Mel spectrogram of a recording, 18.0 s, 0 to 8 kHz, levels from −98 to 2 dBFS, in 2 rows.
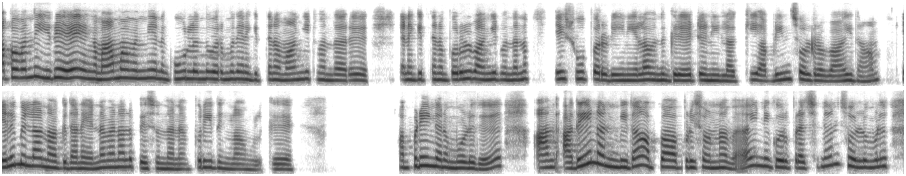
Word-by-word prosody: அப்ப 275 +3 +2
வந்து 325 +3 +1
இதே 300 +1 +4 0.2
எங்க 255 -2 0
மாமா 280 +4 +3
வந்து 280 +1 0
என்ன 255 -3 -2
ஊர்ல 265 -1 0
இருந்து 255 0 -1
வரும்போது 250 +1 -1
எனக்கு 220 -3 -3
இத்தனை 230 +1 -3
வாங்கிட்டு 240 +2 -3
வந்தாரு. 210 0 -2 0.5
எனக்கு 230 0 -1
இத்தனை 230 0 -3
பொருள் 255 +3 +2
வாங்கிட்டு 230 -1 0
வந்தா, 225 +4 -1 0.3
"ஹேய் 260 0 0
சூப்பர்டி 235 -5 -1
நீ - - 0
எல்லாம் 225 +1 +1
வந்து 215 -1 0
கிரேட் 205 +1 +1
நீ 200 - 0
லக்கி" 220 +6 -4
அப்படின்னு 220 +6 -2
சொல்ற 210 -4 +1
வாய் 190 +3 -1
தான். 180 +5 -5 0.3
எலும் 315 +7 +4
இல்லா 295 -2 +3
நாக்கு 215 -2 +1
தான. 205 0 0
என்ன 210 +4 -1
வேணாலும் 255 +1 -1
பேசும் 200 -1 -1
தான. 185 0 -2
புரியுதுங்களா 215 -6 -3
உங்களுக்கு? 175 +2 -7 1.2
அப்படிங்கிற 285 0 +3
பொழுது 210 -5 +1 0.6
அந் 240 +1 +1
அதே 270 +10 +5
நண்பி 260 -7 +4
தான். 315 +2 +4
அப்ப 250 +1 -8
அப்படி 235 +1 -1
சொன்னவ 225 -2 +1 0.2
இன்னைக்கு 270 -4 +2
ஒரு 235 - -2
பிரச்சனைன்னு 270 - -2
சொல்லும்பொழுது, 255 +1 +1
235 Hz, 180 wpm, -23 LUFS, 215-260 Hz, 1.2 s, அதே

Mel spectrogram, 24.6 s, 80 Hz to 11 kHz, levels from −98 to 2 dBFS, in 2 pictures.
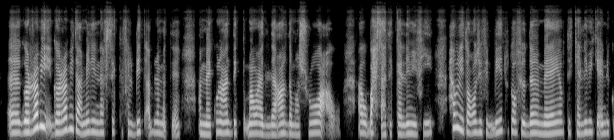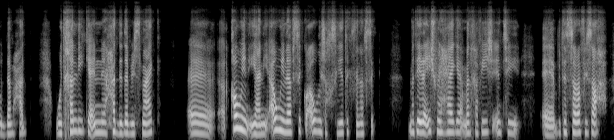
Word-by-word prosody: آآ، 205 +1 +3
جربي 270 - +7
جربي 250 +1 +4
تعملي 215 -2 +1
لنَفسِك 205 +1 -4
في - - -13
البيت 200 +2 -4
قبل 205 -2 -3
ما - - -4
ت 170 - -8 0.4
امّا 185 -1 +1
يكون 210 +4 -2
عندِك 200 -1 0
موعِد 190 -1 +1
لعرض 180 +3 0
مشروع 190 +3 0
أو - - -11 0.4
أو 200 -1 +3
بحث 205 -1 +2
هتتكلمي 180 +1 -2
فيه، 195 +2 -6 0.3
حاولي 290 -4 +3
تقعدي 210 0 -1
في 205 - -10
البيت 210 +6 -5
وتقفي 215 -2 -3
قدّام 195 +1 +1
المراية 190 +2 +2
وتتكلمي 205 0 -6
كأنِّك 200 -2 -4
قدّام 180 +1 -4
حد - - -5 0.6
وتخلّي 220 +4 +1
كأن 205 -1 0
حد 195 -1 0
ده 195 +1 +2
بيسمعِك، 190 +2 -2 0.6
آآ، 195 - -2
قوّي 275 -1 +6
يعني 180 0 +1
قوّي 245 -1 +4
نَفسِك 210 +2 0
وقوّي 225 0 0
شخصيتِك 200 +1 -4
في 185 - -8
نَفسِك، 190 +1 -6 0.7
ما - - -4
تقلقيش 210 0 +3
من 215 - +1
حاجة، 210 +1 +1
ما 200 - -1
تخافيش، 210 +2 -4
أنتِ 205 +1 -5 0.7
آآ، 160 -3 +1
بتتصرفي 205 +2 0
صح 200 -2 +1
200 Hz, 135 wpm, -25 LUFS, 190-215 Hz, 0.7 s, جربي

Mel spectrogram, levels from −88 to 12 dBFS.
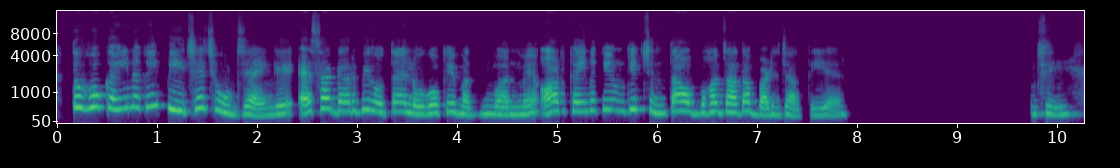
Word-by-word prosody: तो 410 0 +6
वो 415 +2 +5
कहीं 370 0 +2
न 410 - -1
कहीं 430 +3 -1
पीछे 345 +1 +3
छूट 300 - -2
जाएँगे। 215 +1 0 0.2
ऐसा 370 0 +4
डर 295 0 0
भी 340 +4 -1
होता 290 -2 -1
है 285 - -2
लोगों 230 +1 +1
के 280 - -1
मन 205 -2 -3 0.2
मन 210 0 -1
में 215 +1 -1
और 300 0 +2
कहीं 295 -1 0
न - - -2
कहीं 345 +1 -5
उनकी 330 +2 -2
चिंता 300 +1 +2
बहुत 265 +1 -1
ज़्यादा 270 +3 +2
बढ़ 195 +2 +1
जाती 190 -2 -7
है। 210 +1 -8 1.9
जी। 215 -1 -6
275 Hz, 175 wpm, -23 LUFS, 220-330 Hz, 1.9 s, तो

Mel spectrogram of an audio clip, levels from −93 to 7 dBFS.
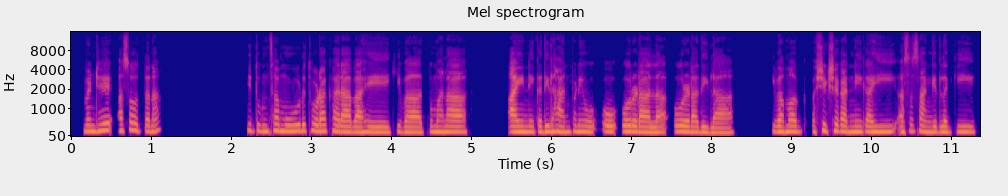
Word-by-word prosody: म्हणजे 210 +4 +2
असं 225 +4 -2
होतं 210 -3 -2
ना 205 +3 -1 1.1
की 235 - -4
तुमचा 215 +1 -1
मूड 215 0 +2
थोडा 215 -2 +2
खराब 190 -4 +1
आहे 180 0 +1 0.2
किंवा 185 -2 -1 0.2
तुम्हाला 195 0 +2 0.8
आईने 195 0 +3
कधी 195 +1 +1
लहानपणी 200 0 0
ओ 190 - +1 0.2
ओ 195 - +3 0.2
ओरडाला 180 -2 +2 0.2
ओरडा 190 -2 +3
दिला 170 -2 0 0.6
किंवा 195 -1 +2
मग 195 -1 +2 0.2
शिक्षकांनी 205 -3 +1
काही 195 +1 +1
असं 215 +2 -7
सांगितलं 185 -3 0
की 190 -1 -2
195 Hz, 145 wpm, -26 LUFS, 185-210 Hz, 1.1 s, आईने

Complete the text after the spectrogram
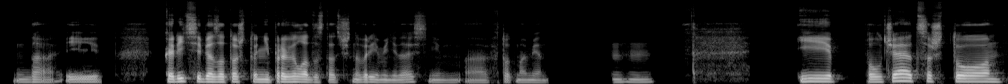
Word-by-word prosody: Н-да, 115 +1 -8
и - - -4 0.6
корить 135 +3 +5
себя 130 -3 +4
за 120 0 +4
то, 125 +1 +1
что 125 -1 -3
не 115 0 +1
провела 120 0 +4
достаточно 110 +1 -7
времени, 105 -3 -4
да, 110 +3 -6
с - - -12
ним, 100 0 -12
а, 100 -1 -13
в - - -25
тот - - -10
момент. 100 -2 -10 0.6
Мгм. 115 0 -11 1.4
И, 135 0 +1 0.2
получается, 150 +6 +3
что 135 -1 +3
115 Hz, 130 wpm, -21 LUFS, 105-130 Hz, 1.4 s, корить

